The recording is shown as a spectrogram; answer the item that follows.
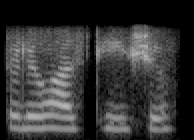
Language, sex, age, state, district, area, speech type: Kashmiri, female, 30-45, Jammu and Kashmir, Kulgam, rural, conversation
